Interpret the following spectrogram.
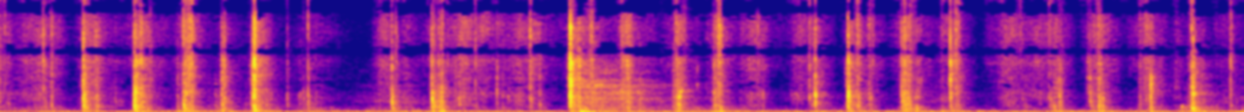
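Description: Tarot cards shuffled by hand: a run of irregular light clicks and taps, several a second, over a faint low room hum.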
